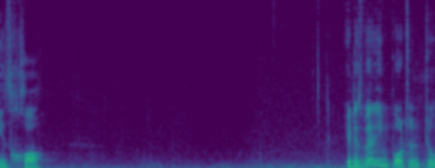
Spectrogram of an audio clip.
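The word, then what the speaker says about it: خ: 7th letter, not jim, not ha, but it's kha. Okay, sometimes it is pronounced like a B option is he or khe.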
